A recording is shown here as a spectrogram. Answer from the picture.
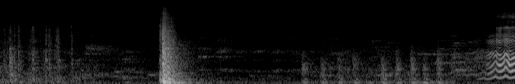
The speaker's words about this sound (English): Well, why don't you knock? I'll let you in. All right.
